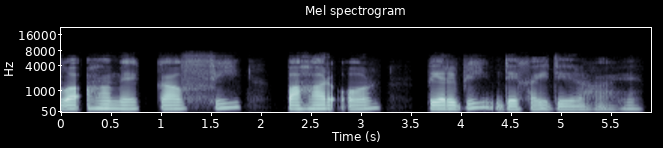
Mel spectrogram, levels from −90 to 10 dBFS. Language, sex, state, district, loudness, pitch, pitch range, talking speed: Hindi, male, Arunachal Pradesh, Longding, -20 LUFS, 130 Hz, 120-140 Hz, 100 wpm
